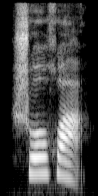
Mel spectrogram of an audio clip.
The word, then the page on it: 说话: shuō huà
